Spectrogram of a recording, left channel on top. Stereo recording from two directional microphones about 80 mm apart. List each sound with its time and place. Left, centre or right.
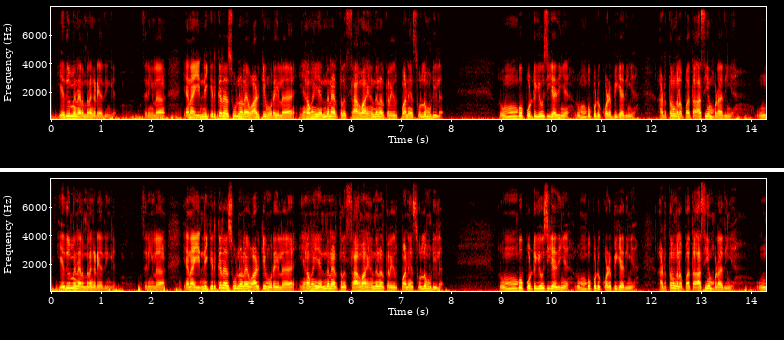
0.1 s speech: left
9.0 s speech: left
10.8 s speech: left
